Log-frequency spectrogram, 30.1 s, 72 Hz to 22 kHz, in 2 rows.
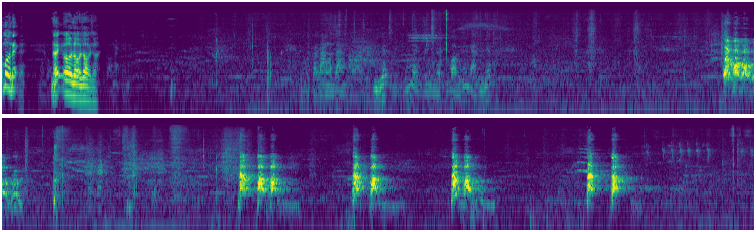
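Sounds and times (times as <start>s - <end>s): dog barking: 14.4s - 15.5s, 19.8s - 20.9s, 22.0s - 22.9s, 24.0s - 24.8s, 26.7s - 27.8s.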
